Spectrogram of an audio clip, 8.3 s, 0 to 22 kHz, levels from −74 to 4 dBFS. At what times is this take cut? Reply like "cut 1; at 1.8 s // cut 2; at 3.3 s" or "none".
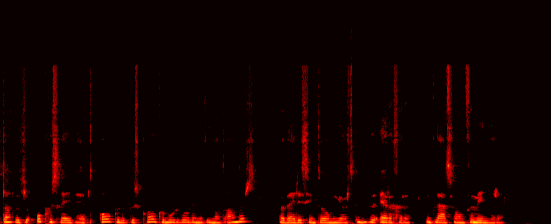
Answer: cut 1; at 4.0 s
